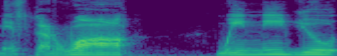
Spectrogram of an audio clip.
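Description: A man's robotic, put-on character voice at a medium pitch.

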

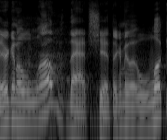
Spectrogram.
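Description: Lively intonation marks this man's speech. He talks at a fairly quick pace with a fairly high pitch. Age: 30s. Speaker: comedian. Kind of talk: comedic debate. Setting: stage with audience. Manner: animated.

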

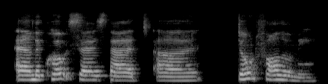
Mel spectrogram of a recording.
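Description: A woman speaks with an American accent at medium pitch. Hers is an unremarkable speaking voice with ordinary pitch variation. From Houston, Texas. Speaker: business executive. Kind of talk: interview.

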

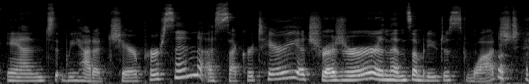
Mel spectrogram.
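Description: A woman in an ordinary speaking voice talks at a moderate pace with medium pitch. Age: 30s. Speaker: pastor. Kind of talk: podcast conversation.

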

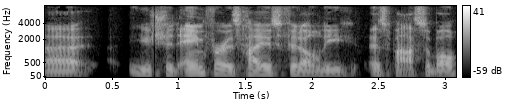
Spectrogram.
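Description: Against a quiet background, a man with a normal speaking voice talks fairly quickly at a fairly low pitch with fairly even intonation, the sound dry and close with no echo. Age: 60s. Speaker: audio expert and author. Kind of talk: casual chat. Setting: Skype call. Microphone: good quality audio.

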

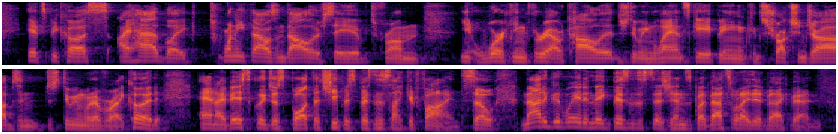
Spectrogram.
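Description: A man's medium-pitched voice with an American accent, very fast pace and ordinary pitch variation. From New York, Long Island. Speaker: online business founder and event organizer. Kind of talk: interview. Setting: remote call from office.

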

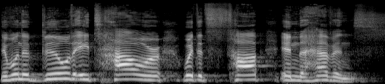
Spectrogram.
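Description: A man with a high pitch uses a raised, projected voice. He talks at a very slow pace with ordinary pitch variation. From Guatemala and California. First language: Spanish. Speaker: church minister. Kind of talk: sermon. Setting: church with congregation.

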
